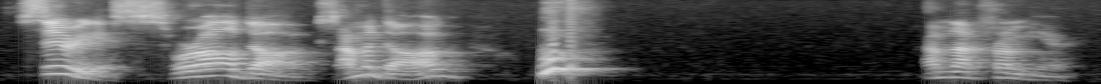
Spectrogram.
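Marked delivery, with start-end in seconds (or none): 2.7-3.1 high loud mock woof; bark. I'm a dog.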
